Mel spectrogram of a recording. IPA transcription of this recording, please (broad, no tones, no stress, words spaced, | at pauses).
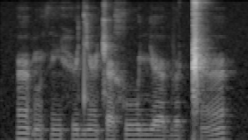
œ̃ɓũ θĩːhʉdʲœ̃ː cœxuːnʲœː bɵǁœ̃ː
